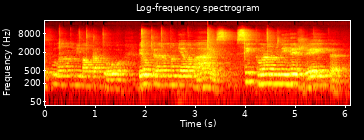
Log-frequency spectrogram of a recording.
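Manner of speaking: slow, drawn-out list of grievances; acted self-pitying lament; mock complaining. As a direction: drag out each complaint, building slightly. Voicing someone dwelling on grievances.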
